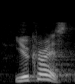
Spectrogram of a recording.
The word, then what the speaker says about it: Eucharist: Eucharist. Oh, that's pretty good. Okay, Eucharist, which in Spanish is easy for me because it's the same word in Greek, Eucharistia, right? And when I read the word Eucharistia, I was like, no, I'm out of this.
